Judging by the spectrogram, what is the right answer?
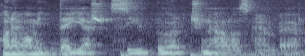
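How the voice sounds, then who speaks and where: A man speaks with lively intonation at a fairly low pitch. Audible room echo and noticeable background noise surround his voice. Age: 30s. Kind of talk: radio interview.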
